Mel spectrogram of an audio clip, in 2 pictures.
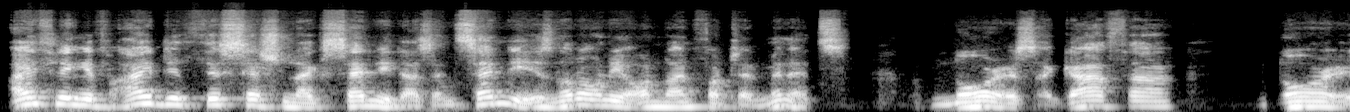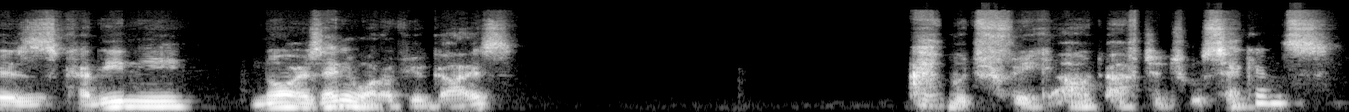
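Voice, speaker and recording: Husky man rambling on a livestream. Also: mid-range voice, big pitch swings, normal speed. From Germany. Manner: rambling, restarts sentences, self-deprecating. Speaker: livestream host. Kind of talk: casual livestream chat.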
